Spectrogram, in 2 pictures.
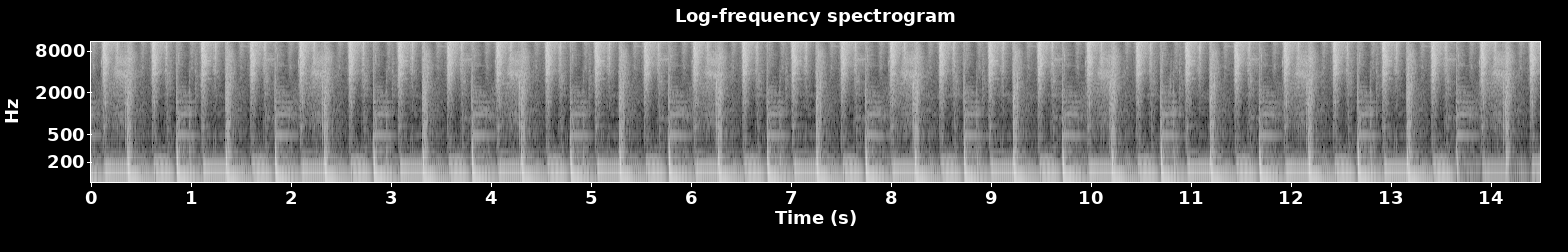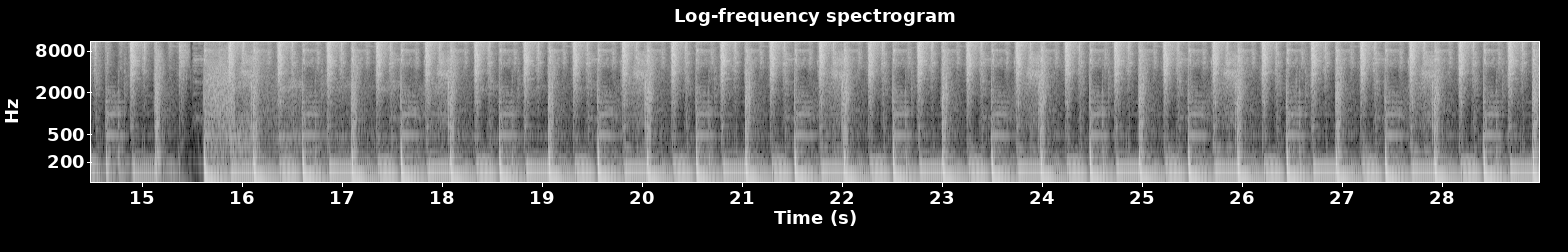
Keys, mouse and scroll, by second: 9.0-11.1 middle drag, 11.1 z, 11.6-14.1 middle drag, 14.1 right click, 14.3-16.7 middle drag, 17.4 r, 24.4 a, 25.9-27.6 right drag.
